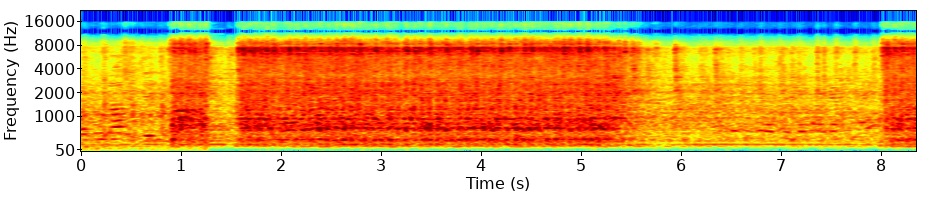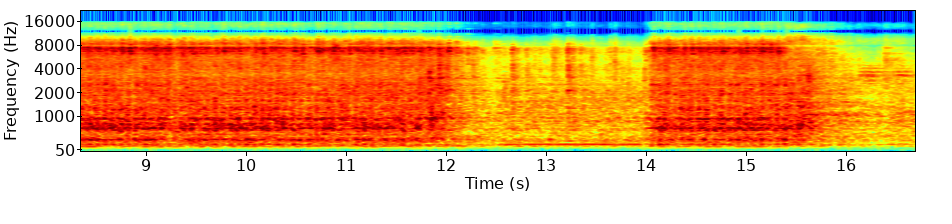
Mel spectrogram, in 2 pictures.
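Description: Chain-link net machine running as it winds galvanized wire into a zigzag spiral, a fast mechanical rattle that comes in three runs of a few seconds each, with quieter pauses between runs.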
